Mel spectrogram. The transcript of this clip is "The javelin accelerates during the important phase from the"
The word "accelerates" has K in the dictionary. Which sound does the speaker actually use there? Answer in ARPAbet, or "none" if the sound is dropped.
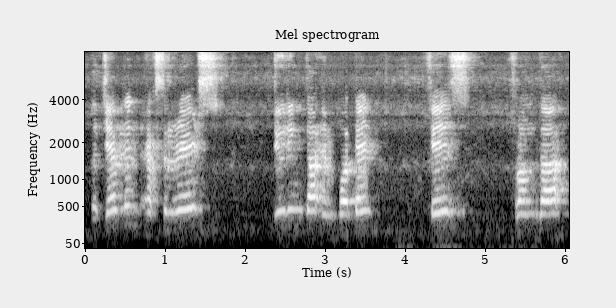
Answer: K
